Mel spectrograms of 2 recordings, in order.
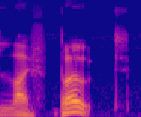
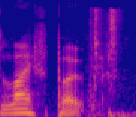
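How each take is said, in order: First: The stress is on the second part, boat. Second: The stress is on the first part, life. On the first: The speaker calls it wrong. "then people would look at you funny" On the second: The speaker calls it right. "Where you emphasise life and not boat"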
